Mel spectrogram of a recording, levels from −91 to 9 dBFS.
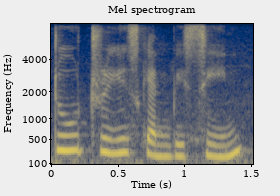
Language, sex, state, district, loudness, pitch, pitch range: English, female, Assam, Kamrup Metropolitan, -13 LUFS, 250 Hz, 200-280 Hz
